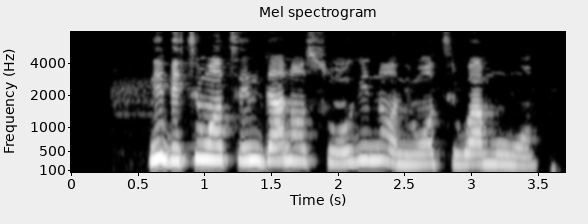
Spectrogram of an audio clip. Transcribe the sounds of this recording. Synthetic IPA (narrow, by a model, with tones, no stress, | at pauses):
nĩ˦bi˧ti˦w̃ɔ̃˦ti˧n̩˦da˦nã˦sũ˧˦o˧ɾi˦nãː˦˨nĩ˨˦w̃ɔ̃˧ti˧wa˦mũ˦w̃ɔ̃˧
